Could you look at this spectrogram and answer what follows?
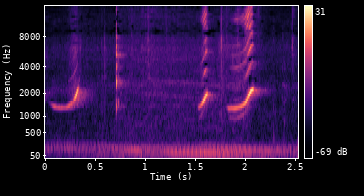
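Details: Talking pet parrot, locally called tota, gives short rising whistled notes near the start and again twice toward the end, over a steady low hum indoors.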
